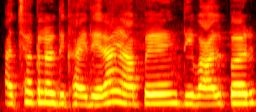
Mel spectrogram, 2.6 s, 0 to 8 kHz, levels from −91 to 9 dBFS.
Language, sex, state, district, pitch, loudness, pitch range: Hindi, female, Bihar, Vaishali, 245 Hz, -13 LUFS, 235-260 Hz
